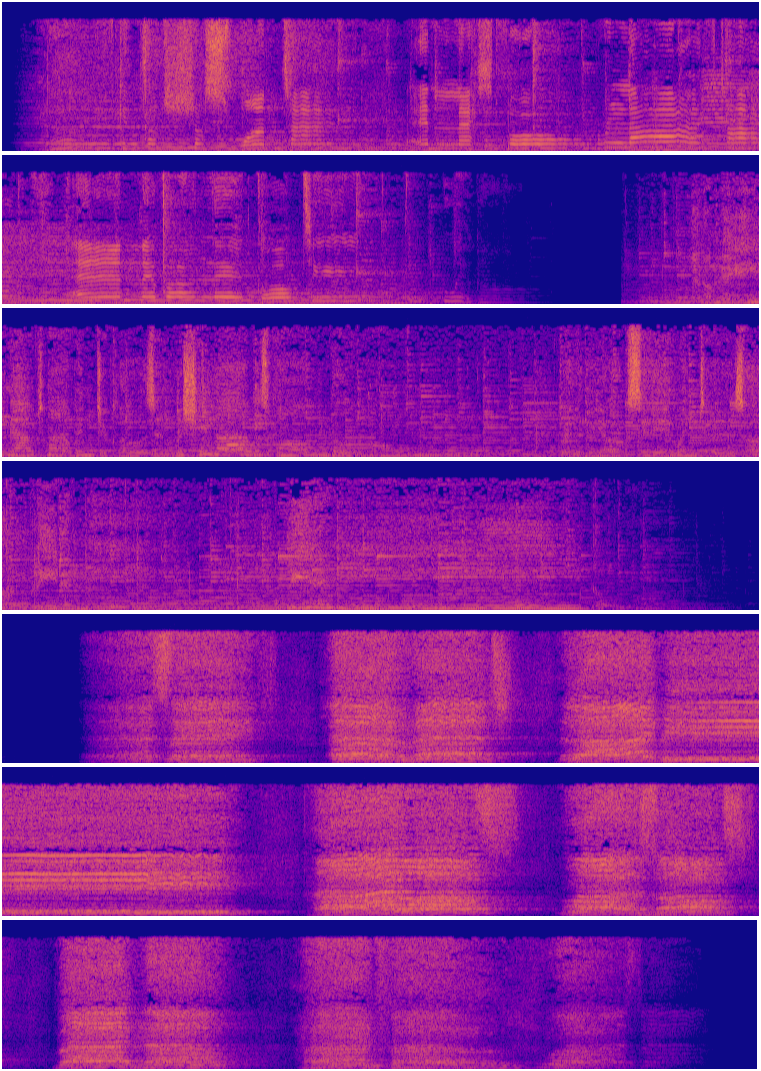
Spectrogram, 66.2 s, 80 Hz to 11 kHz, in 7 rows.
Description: Questo esempio audio presenta una successione di tre brevi frammenti melodici, tratti dalla musica moderna.
Il primo ad una voce; il secondo a due voci; il terzo a più voci.
monodia_polifonia.mp3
